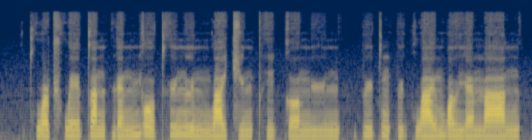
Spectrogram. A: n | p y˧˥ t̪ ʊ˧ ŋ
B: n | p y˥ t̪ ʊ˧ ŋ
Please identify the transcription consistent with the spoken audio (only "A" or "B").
A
